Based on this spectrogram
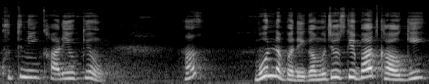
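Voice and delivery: loud, high indignant outburst; acted angry yelling. Character yells at partner for not eating without being told, angrily. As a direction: yell it as an accusing demand. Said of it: "तुम चिल्ला रहे हो मेरे पर".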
